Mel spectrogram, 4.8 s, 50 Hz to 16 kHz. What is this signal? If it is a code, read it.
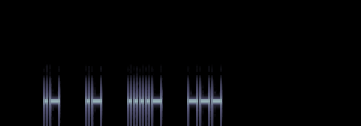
Morse code, heard as a keyed tone, about 30 wpm, spaced as for 17 wpm, 700 Hz. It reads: AA4O
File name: Lesson 19g - Letter w - Call Signs 30wpm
